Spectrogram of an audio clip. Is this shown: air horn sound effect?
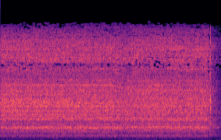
no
